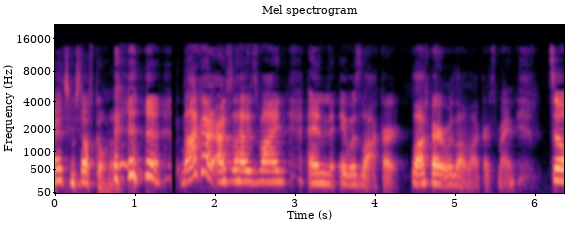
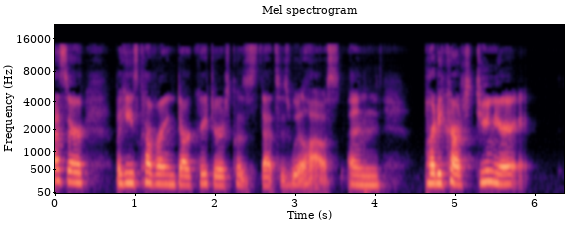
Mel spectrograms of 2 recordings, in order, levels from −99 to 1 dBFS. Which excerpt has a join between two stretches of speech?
first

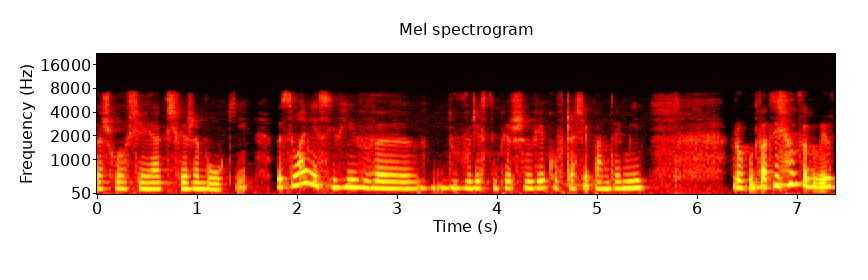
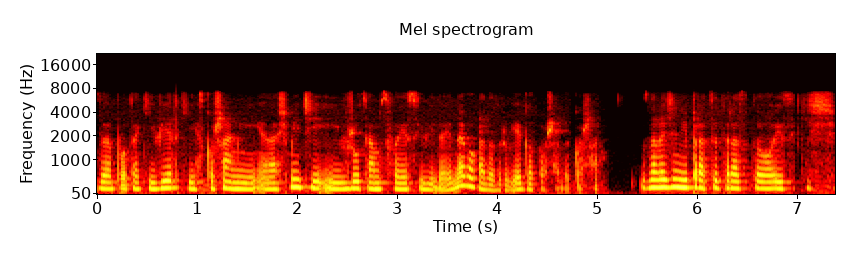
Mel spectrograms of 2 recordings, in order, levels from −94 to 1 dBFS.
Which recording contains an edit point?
second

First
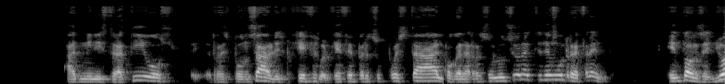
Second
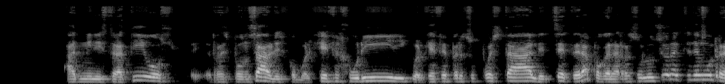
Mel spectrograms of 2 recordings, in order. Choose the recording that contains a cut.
first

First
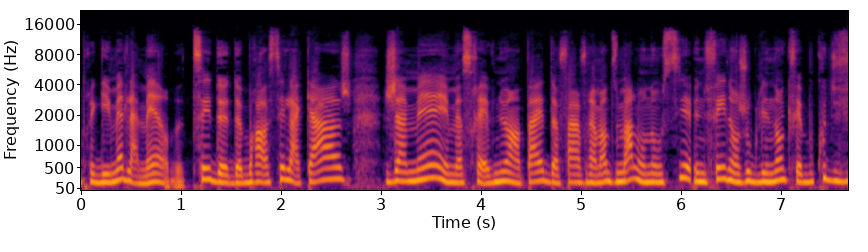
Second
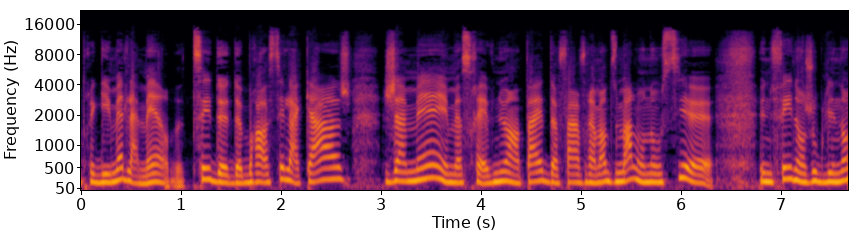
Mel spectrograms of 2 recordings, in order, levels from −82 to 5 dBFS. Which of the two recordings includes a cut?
first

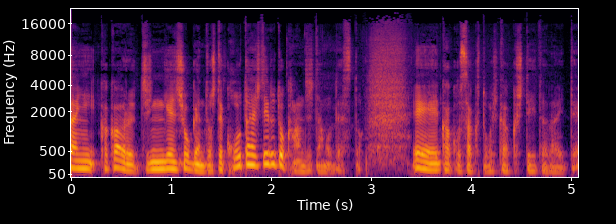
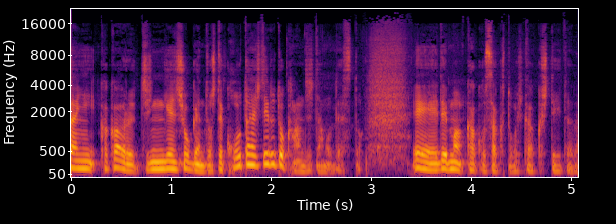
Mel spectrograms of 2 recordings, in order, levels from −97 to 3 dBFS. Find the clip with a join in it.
first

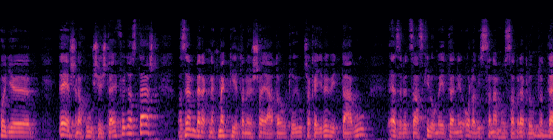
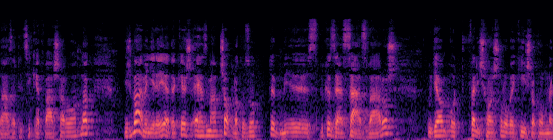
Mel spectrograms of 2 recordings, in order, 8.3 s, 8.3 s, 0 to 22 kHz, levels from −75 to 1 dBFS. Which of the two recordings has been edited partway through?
first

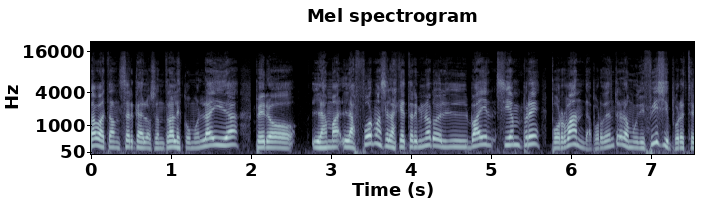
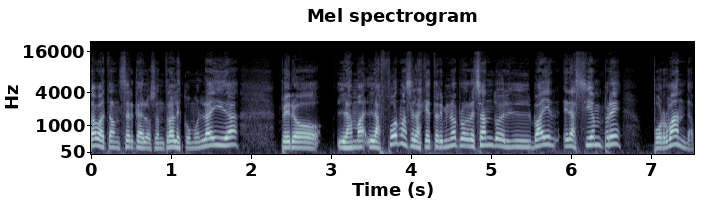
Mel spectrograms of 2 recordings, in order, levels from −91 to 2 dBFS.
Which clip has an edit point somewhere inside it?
first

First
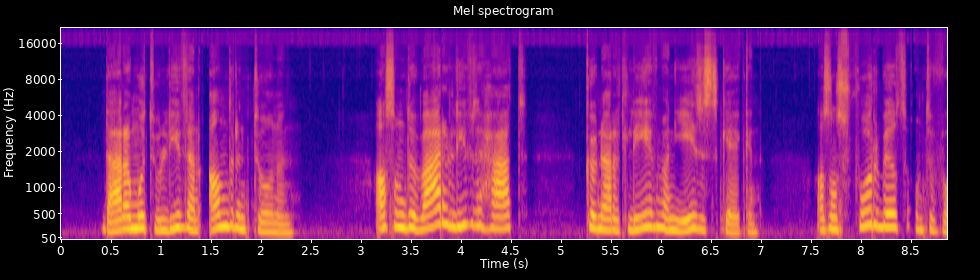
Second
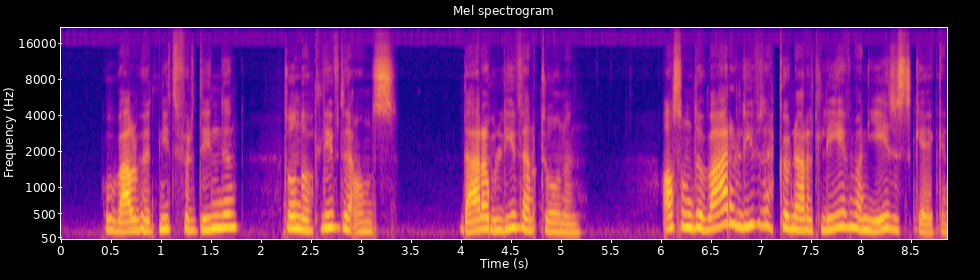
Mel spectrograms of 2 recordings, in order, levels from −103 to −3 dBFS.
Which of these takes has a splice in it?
second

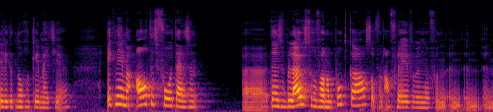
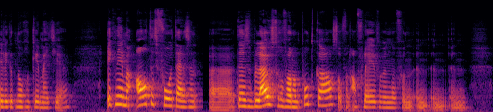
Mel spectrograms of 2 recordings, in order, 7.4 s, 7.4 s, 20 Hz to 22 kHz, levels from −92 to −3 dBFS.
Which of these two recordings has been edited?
second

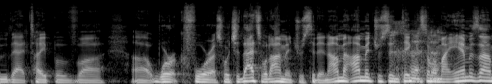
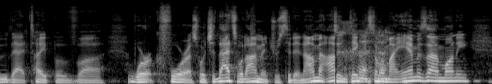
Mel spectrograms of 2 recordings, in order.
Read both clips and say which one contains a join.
second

